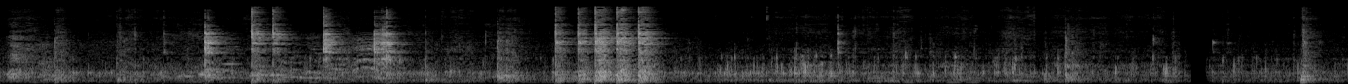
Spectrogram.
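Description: Clattering of a metal spoon against a cooking pot while khichuri is stirred in a home kitchen, with irregular scraping and knocking bursts over a low bubbling background, close and fairly loud.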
